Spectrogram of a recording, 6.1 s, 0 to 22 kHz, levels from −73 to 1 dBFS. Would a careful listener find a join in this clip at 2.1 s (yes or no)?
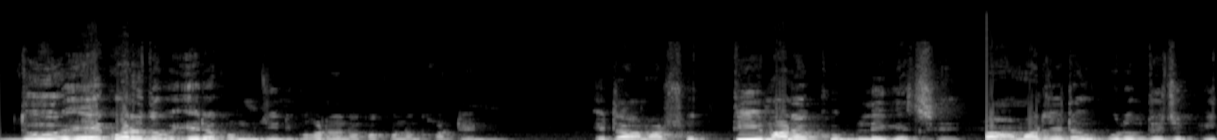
no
